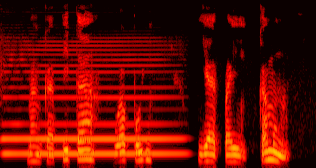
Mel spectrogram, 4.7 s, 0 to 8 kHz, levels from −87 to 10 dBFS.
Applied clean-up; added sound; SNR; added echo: none; Wind instrument, woodwind instrument; 5 dB; none.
